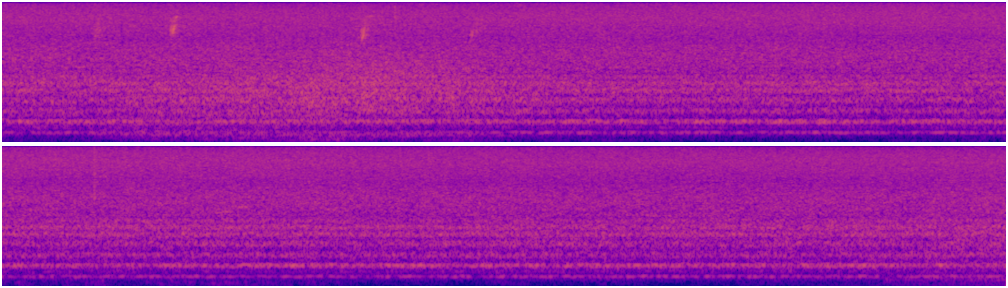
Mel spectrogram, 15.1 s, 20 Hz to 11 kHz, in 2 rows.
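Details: Honey bee hive during linden nectar collection on 3 June; a long, unbroken swarm-like hum with steady harmonics, a few faint high ticks early on.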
